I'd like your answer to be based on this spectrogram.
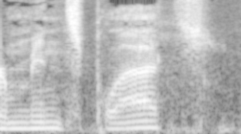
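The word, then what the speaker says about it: Mintz-Plasse: Christopher Mintz-Platz.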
